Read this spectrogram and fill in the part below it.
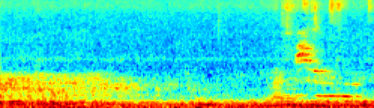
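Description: A house cat meows in a room during a spring flower magnet craft session, a few short, fairly faint calls near the end over a steady background hum.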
